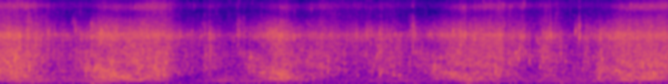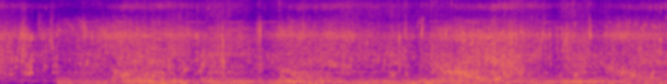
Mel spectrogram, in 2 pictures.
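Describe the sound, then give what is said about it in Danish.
A small boat moves across water with steady sloshing and lapping; partway through, a low, constant rumble joins underneath. No one speaks. “Så nu kan jeg se, at Ane er gået i båden.”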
